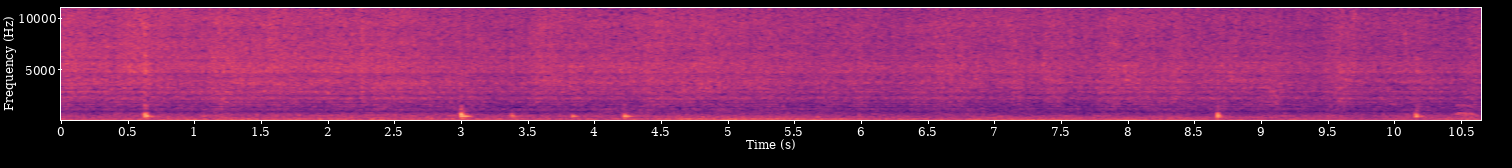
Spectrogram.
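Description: Continuous sizzling from a pan of ginger, garlic, onion and tomato sautéing, with occasional sharp clinks of a spoon stirring against the metal.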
